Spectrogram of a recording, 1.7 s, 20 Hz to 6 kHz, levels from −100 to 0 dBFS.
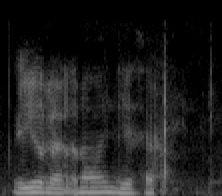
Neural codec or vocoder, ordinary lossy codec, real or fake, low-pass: codec, 16 kHz, 2 kbps, FreqCodec, smaller model; none; fake; 5.4 kHz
